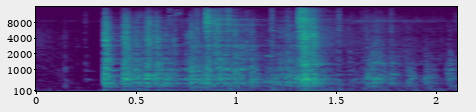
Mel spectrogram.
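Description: Metal threaded rods (all-thread) clattering and clinking against each other on a workbench as they are handled, with a bright metallic ringing. The clatter starts suddenly about a third of a second in and dies down after about a second and a half.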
